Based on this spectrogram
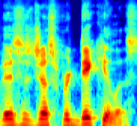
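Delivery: normal talking voice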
